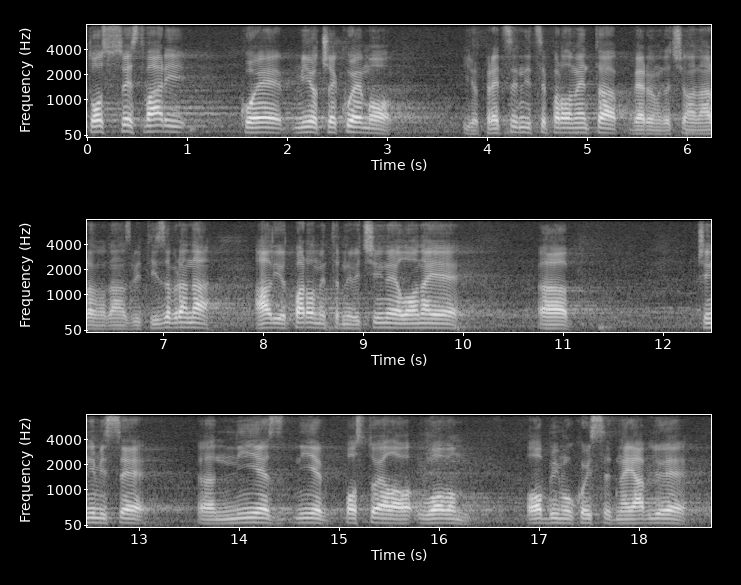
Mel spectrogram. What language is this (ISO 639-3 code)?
srp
